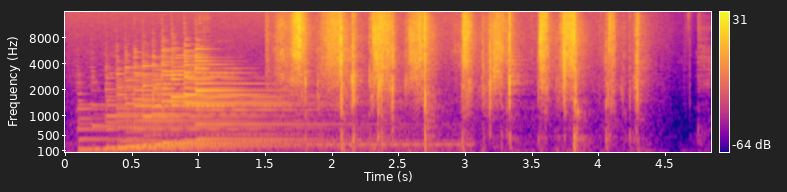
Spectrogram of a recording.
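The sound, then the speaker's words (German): Playing cards being shuffled, a rapid run of crisp papery riffles and snaps, followed by a few distinct slaps as the next card, the Page of Coins, is drawn; a faint low tone hums at the start. “Gut, dann würde ich gleich die nächste Karte ziehen.”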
